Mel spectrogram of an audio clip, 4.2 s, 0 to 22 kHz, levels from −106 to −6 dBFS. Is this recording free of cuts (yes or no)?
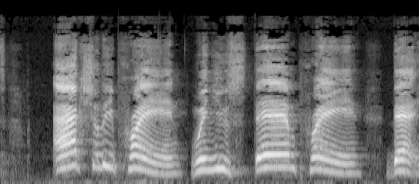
no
